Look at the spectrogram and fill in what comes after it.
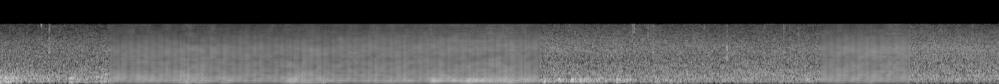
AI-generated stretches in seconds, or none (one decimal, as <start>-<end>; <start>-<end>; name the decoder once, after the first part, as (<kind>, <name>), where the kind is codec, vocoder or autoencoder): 1.1-5.4 (vocoder, Vocos); 8.2-9.1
